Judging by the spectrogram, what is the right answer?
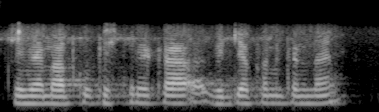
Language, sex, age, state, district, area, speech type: Hindi, male, 30-45, Rajasthan, Jodhpur, urban, conversation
